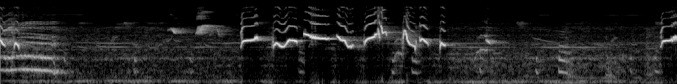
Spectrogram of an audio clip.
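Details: Oriental magpie-robin singing a fast run of clear, looping whistles and sharp upslurred notes in the middle of the stretch, softer twitters before and after, over a faint low hum.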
